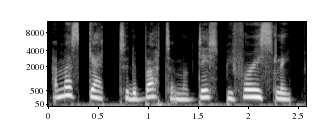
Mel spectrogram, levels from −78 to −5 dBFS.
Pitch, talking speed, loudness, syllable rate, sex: 235 Hz, 255 wpm, -17 LUFS, 5.8 syllables/s, female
